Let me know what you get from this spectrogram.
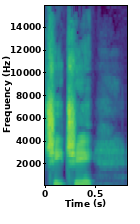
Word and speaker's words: Gigi: Attached are my pod pets, Gigi, or pronounced Chichi, and Saki, named for the blossom, not the booze.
